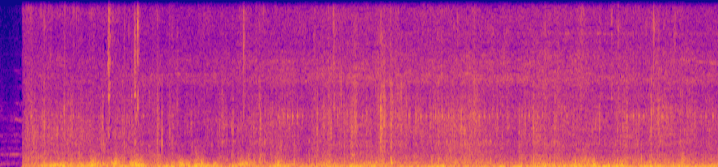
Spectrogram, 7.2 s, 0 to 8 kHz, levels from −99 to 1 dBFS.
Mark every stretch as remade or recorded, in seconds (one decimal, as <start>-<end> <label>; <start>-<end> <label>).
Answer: 0.0-6.3 recorded; 6.3-6.8 remade; 6.8-7.2 recorded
